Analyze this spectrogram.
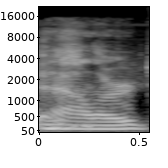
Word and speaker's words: Allar: will Howard yeah Drew Allard we'll see or allar however you pronounce it it's Allard shark as shark was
